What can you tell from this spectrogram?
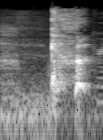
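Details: A single short, harsh double cough from a girl after smoking, over faint room noise. She then reports a burning throat.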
